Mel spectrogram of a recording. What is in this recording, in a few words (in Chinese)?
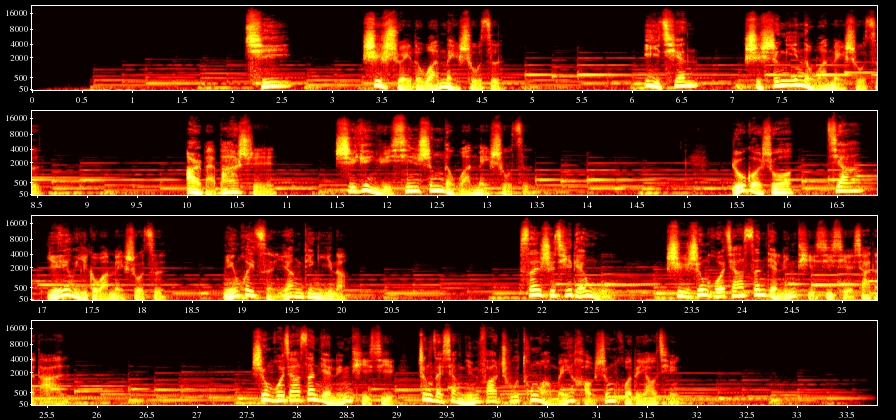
宣传片 企业 时尚, 男; 生活家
